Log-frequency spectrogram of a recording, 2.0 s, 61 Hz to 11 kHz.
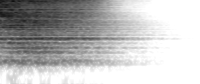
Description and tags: Magic Burst4
Made in Audacity using wind coming out of a metal tube, adding delay, and reverb.
magic, spell, fantasy, sparkle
